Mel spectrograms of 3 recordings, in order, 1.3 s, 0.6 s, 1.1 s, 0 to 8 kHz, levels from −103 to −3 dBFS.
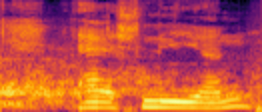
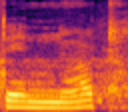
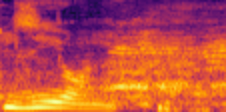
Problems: none marked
